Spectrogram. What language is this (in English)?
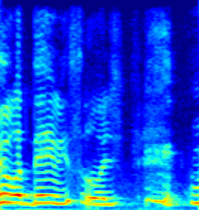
Portuguese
